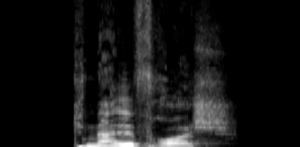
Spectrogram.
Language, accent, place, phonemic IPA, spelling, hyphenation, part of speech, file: German, Germany, Berlin, /ˈknalˌfʁɔʃ/, Knallfrosch, Knall‧frosch, noun, De-Knallfrosch.ogg
- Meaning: a type of firecracker that jumps on the ground and is usually green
